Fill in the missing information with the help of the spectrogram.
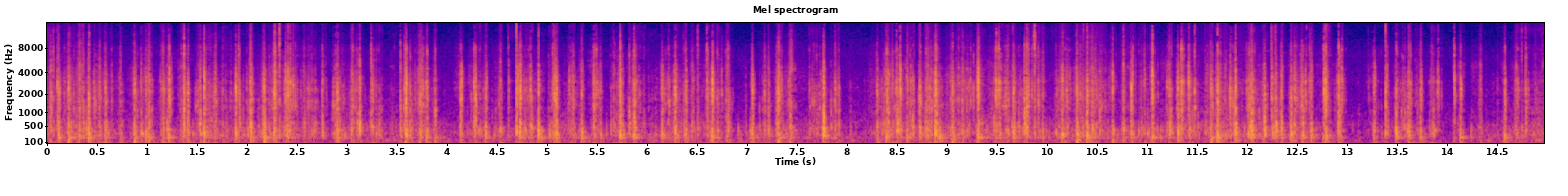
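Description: A full-size large print keyboard with a black plastic frame and big yellow plastic keycaps, lying on faux fur, is typed on with long painted nails and fingertips. The result is a steady, rapid stream of short, bright plastic clicks and taps with very little ring, over a faint low hum.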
